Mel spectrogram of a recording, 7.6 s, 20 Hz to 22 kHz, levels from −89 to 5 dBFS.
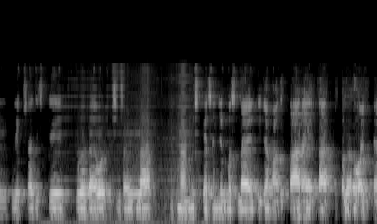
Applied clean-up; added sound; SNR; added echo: neural separator model SepFormer DNS4.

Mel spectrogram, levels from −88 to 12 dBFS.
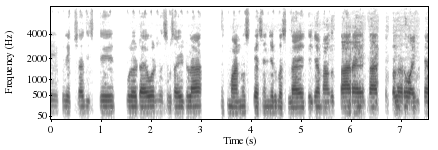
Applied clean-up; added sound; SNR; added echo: none; none; none; none.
